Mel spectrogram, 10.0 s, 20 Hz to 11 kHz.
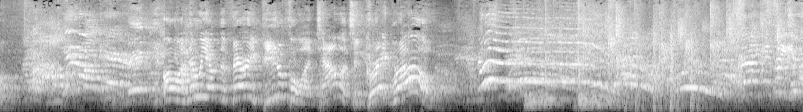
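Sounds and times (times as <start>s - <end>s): voices calling out: 6.3s - 8.2s
audience clapping: 6.6s - 10.0s.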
